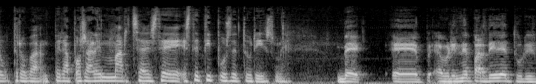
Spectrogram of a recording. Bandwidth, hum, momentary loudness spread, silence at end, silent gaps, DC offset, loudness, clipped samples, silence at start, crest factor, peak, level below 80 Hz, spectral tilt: 16.5 kHz; none; 5 LU; 0 s; none; under 0.1%; -15 LUFS; under 0.1%; 0 s; 12 dB; -2 dBFS; -36 dBFS; -4.5 dB/octave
